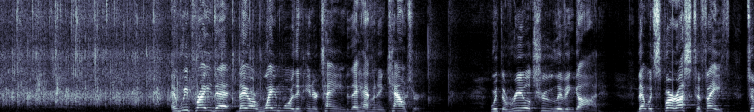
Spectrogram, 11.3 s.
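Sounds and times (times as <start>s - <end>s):
audience applauding: 0.0s - 4.5s
speech: 2.6s - 6.4s, 7.4s - 11.3s.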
